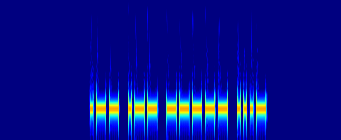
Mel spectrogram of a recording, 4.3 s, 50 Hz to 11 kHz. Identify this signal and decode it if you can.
Morse code, heard as a keyed tone, about 30 wpm, 700 Hz. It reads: WW0V
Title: USA Call Signs - 4 Characters - 30wpm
